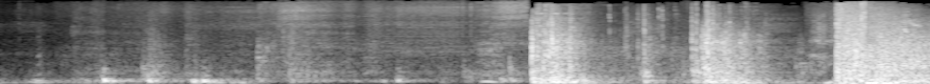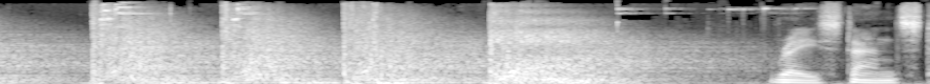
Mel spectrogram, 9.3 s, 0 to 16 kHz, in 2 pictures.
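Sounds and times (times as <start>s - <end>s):
burst of loud gunshots: 4.2s - 8.0s
speech: 8.5s - 9.2s.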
